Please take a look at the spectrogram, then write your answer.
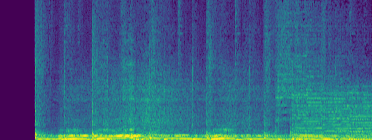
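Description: A race car engine revs loudly, its pitch sweeping up and down in repeated surges, with a brief squeal of tires. No one speaks.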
